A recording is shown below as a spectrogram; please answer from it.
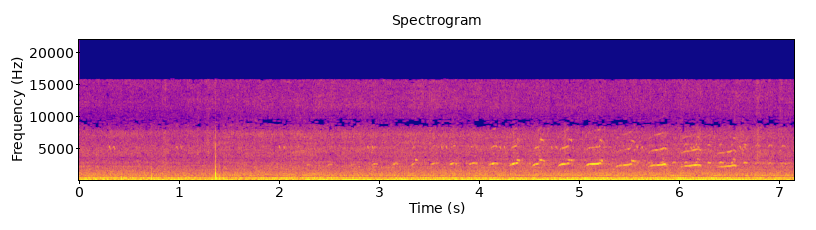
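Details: Swarming honey bees: the old queen, thousands of workers and a few males take to the air in search of a new home. An even buzzing hum plays beneath a series of quick rising bird chirps, after one sharp click.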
